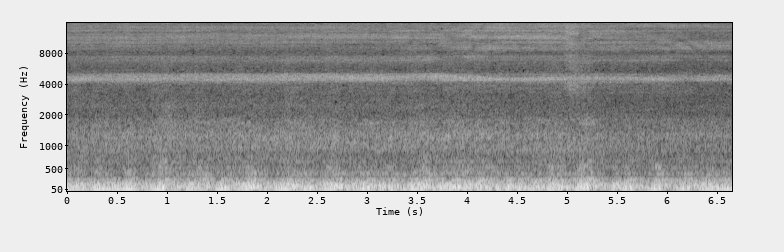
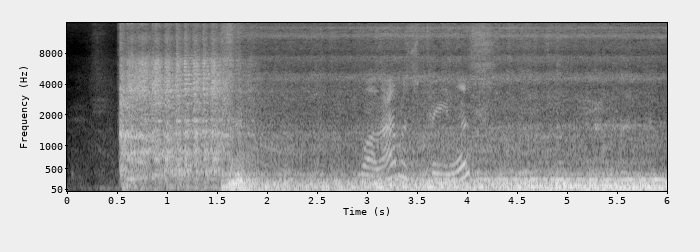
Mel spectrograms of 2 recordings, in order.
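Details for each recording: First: Second start of a freshly built engine, cold, during a vacuum check. It ticks over slow and heavy with a deep, uneven rumble at about 550 rpm, below a normal idle of around 625–650; the idle is still a little low. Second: Engine's start, cold, after the fuel pump fuse was refitted and the pump primed; there is no driveshaft and a leak was noticed. Brief crank, then it catches at once and settles into a steady, even run that slowly builds: a clean, healthy start.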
